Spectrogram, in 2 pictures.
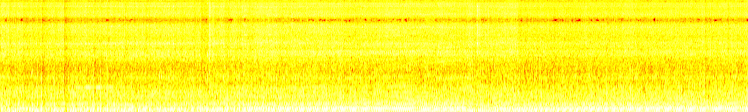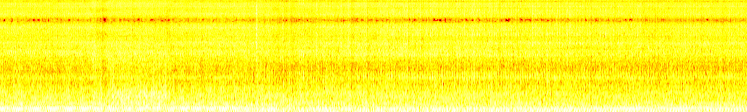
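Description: Motorcycle engine under way, heard from the bike itself: it rises in pitch as it accelerates, drops suddenly at a gear change about a third of the way in, then runs steadily.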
